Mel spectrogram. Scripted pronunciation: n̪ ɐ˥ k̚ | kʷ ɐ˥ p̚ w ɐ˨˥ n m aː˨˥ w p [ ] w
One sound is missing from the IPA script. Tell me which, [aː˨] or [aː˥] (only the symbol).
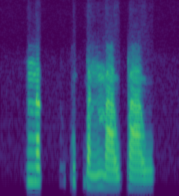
aː˨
